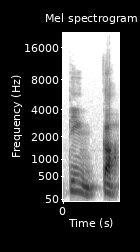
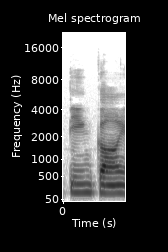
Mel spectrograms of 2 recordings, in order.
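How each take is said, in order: First: The k links into a clipped, short 'I'. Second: The k links into a full 'I' sound. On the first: "I 소리를 좀 짧게 내면 띵까 하면서 까까지만" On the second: "K 사운드랑 I랑 연결되면은 ... 까이까지 소리를 들으시거나"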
